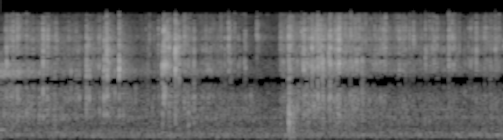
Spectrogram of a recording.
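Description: Clear plastic bag crinkling as it is handled and opened, with irregular small crackles and one sharper click about three seconds in.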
